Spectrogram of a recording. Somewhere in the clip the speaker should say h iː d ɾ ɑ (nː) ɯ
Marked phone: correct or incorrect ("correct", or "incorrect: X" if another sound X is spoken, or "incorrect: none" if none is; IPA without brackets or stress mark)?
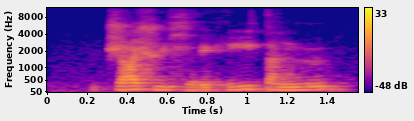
incorrect: ŋ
